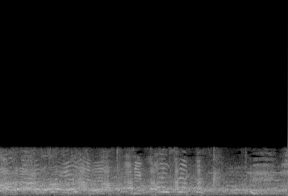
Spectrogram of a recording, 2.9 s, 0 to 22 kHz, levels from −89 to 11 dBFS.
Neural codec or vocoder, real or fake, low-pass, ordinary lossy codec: none; real; 5.4 kHz; none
